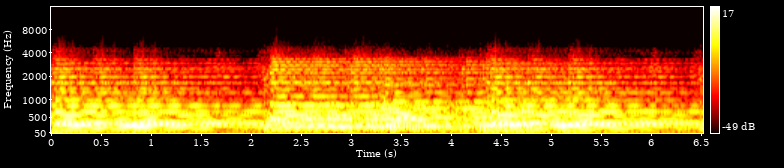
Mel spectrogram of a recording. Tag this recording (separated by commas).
Music, Plucked string instrument, Musical instrument, Guitar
